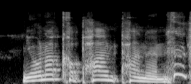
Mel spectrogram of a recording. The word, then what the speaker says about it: Joona Kapanen: She just said you have to pronounce both the O's and both the P's. – Joona Kapanen.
